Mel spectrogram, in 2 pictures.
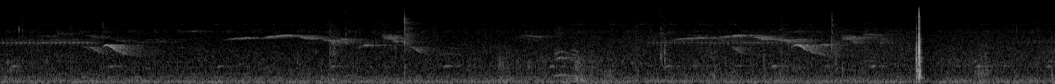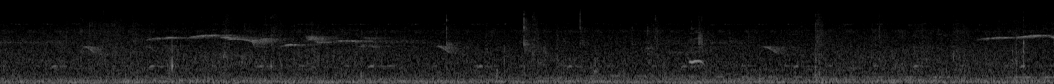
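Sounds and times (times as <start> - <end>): low background hiss: 0.0 - 21.0
bird singing warbling phrases: 16.2 - 18.6, 19.2 - 21.0.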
